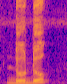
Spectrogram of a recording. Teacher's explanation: kalau huruf dal, ujung lidah ketemu dengan pangkal gigi seri atas. Duduk, tapi kalau orang Arab ngomong jadi duduk, lebih lunak.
